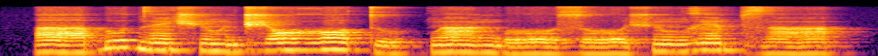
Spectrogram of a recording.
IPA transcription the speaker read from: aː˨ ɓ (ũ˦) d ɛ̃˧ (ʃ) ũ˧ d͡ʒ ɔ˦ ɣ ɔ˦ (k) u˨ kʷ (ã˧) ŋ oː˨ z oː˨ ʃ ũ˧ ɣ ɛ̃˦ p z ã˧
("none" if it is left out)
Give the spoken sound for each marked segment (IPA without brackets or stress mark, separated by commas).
u˦, ʃ, t, ã˧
